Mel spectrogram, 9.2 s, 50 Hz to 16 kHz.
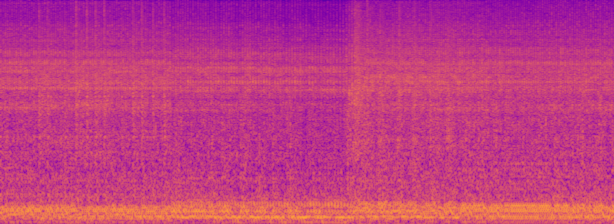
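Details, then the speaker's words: Barn-find 1975 Yamaha DT400B 400cc two-stroke running after decades stored, with a metallic ringing rattle of piston slap in the top of the cylinder head; compression good, rebore and crank rebuild planned. "Sounds just like a DT400, got a lot of piston slap. You can hear it ringing in the top of the cylinder head, so I think although the compression's good, we'll definitely give it a rebore, definitely rebuild the crank, and I'm good to go now."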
